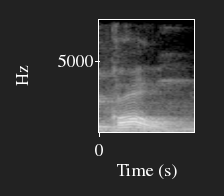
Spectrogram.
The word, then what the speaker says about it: call: Já começa que o brasileiro, ele pronuncia errado call, porque call é termina com L, é call, né? É igual você falar ball, né? Você precisa ter esse L no final.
